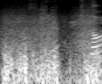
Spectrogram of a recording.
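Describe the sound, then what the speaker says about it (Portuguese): Gullfoss waterfall on Iceland's Golden Circle on a freezing day, a steady low roar of falling water mixed with gusting wind buffeting the microphone, while people talk over it. "essa é Gullfoss. É a cachoeira mais famosa aqui do Golden Circle."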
